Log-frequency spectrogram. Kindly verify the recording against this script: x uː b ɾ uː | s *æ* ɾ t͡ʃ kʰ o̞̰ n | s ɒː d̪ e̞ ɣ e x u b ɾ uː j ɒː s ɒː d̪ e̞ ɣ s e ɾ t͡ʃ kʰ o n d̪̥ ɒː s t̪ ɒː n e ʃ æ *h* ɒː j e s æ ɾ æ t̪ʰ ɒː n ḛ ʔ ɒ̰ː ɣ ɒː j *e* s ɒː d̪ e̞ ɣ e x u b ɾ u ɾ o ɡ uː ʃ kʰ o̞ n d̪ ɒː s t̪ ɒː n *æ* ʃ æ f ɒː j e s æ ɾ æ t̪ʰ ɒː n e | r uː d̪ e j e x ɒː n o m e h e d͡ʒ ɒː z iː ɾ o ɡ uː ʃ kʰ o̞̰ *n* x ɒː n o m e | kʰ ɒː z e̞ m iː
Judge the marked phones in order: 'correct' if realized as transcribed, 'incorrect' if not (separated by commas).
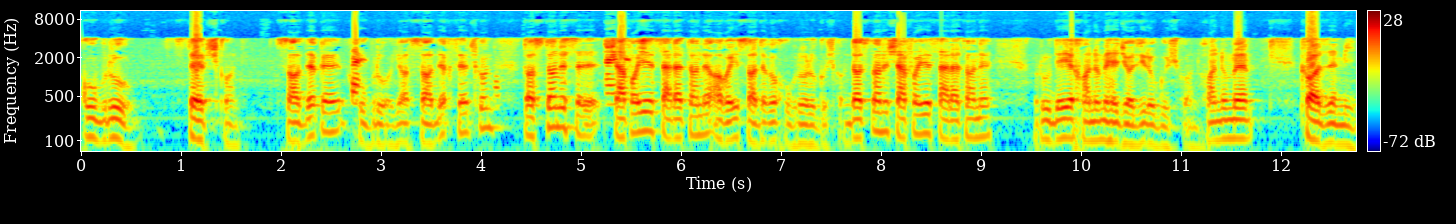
incorrect, incorrect, correct, incorrect, correct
